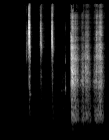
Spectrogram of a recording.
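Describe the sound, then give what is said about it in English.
A beatboxer imitates clicking with three sharp, bright clicks in quick succession, then a faint tick and a run of louder, raspy inhaled scrapes made with both sides of the back of the tongue, dry with no talking. “So you've got a and a, and then an inhale breath, both sides of the back of your tongue, like that.”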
